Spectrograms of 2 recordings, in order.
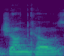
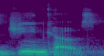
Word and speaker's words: Jeancos: I pronounced it Juncos, and that is not a brand of jeans, it is Jeancos.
